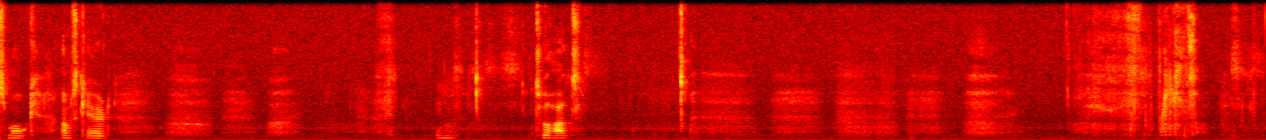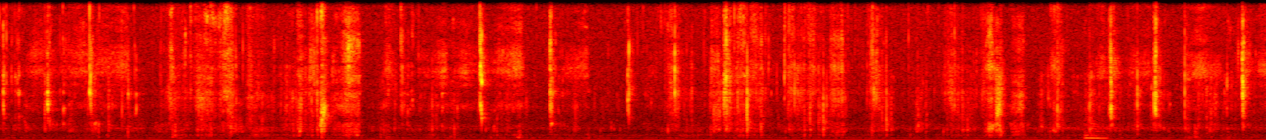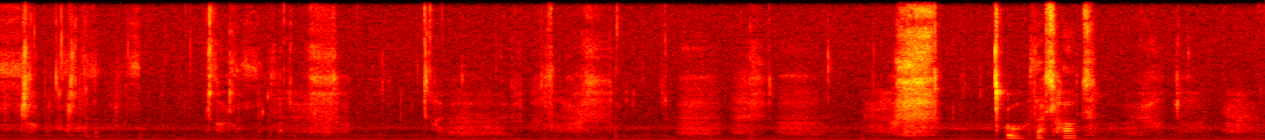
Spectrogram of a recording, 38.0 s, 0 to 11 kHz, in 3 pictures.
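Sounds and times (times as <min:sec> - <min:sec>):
biting and chewing: 0:10.7 - 0:32.1.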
